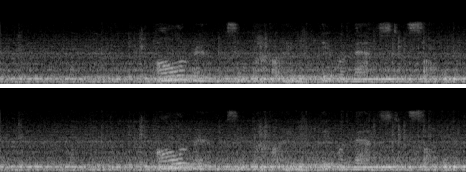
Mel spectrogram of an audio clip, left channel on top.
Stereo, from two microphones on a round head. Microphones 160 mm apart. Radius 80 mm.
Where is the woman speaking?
50° left (ahead or behind), 1.4 m.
